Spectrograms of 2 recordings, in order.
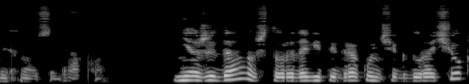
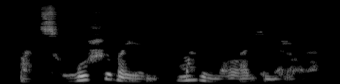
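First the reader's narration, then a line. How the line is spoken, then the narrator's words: Whisper in ear. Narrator (Russian): прошептала мне на ушко Свен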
